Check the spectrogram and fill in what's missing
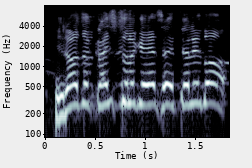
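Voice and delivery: usual speaking voice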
